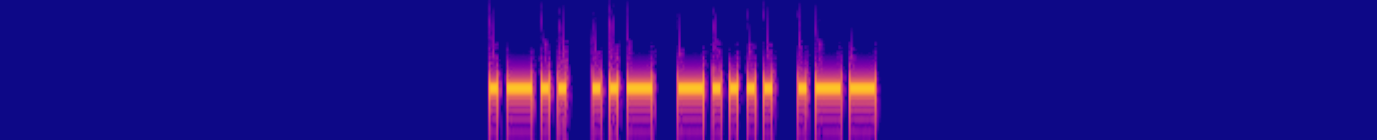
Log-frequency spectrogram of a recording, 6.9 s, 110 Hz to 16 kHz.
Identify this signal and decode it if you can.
Morse code, heard as a keyed tone, about 28 wpm, 700 Hz. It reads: LU6W
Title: DXCC-100 Call Signs - 4 Characters - Repeated 3x - 28wpm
